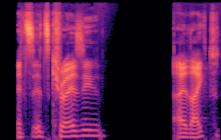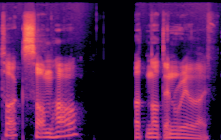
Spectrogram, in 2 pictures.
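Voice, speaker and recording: In a German accent, a man of medium pitch speaks at a fairly slow pace with lively intonation and long, frequent pauses. The sound is dry and close with no echo, on a very clean recording with a silent background. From Germany. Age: 30s. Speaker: vlogger. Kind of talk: personal monologue to camera. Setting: alone with camera. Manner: halting.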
